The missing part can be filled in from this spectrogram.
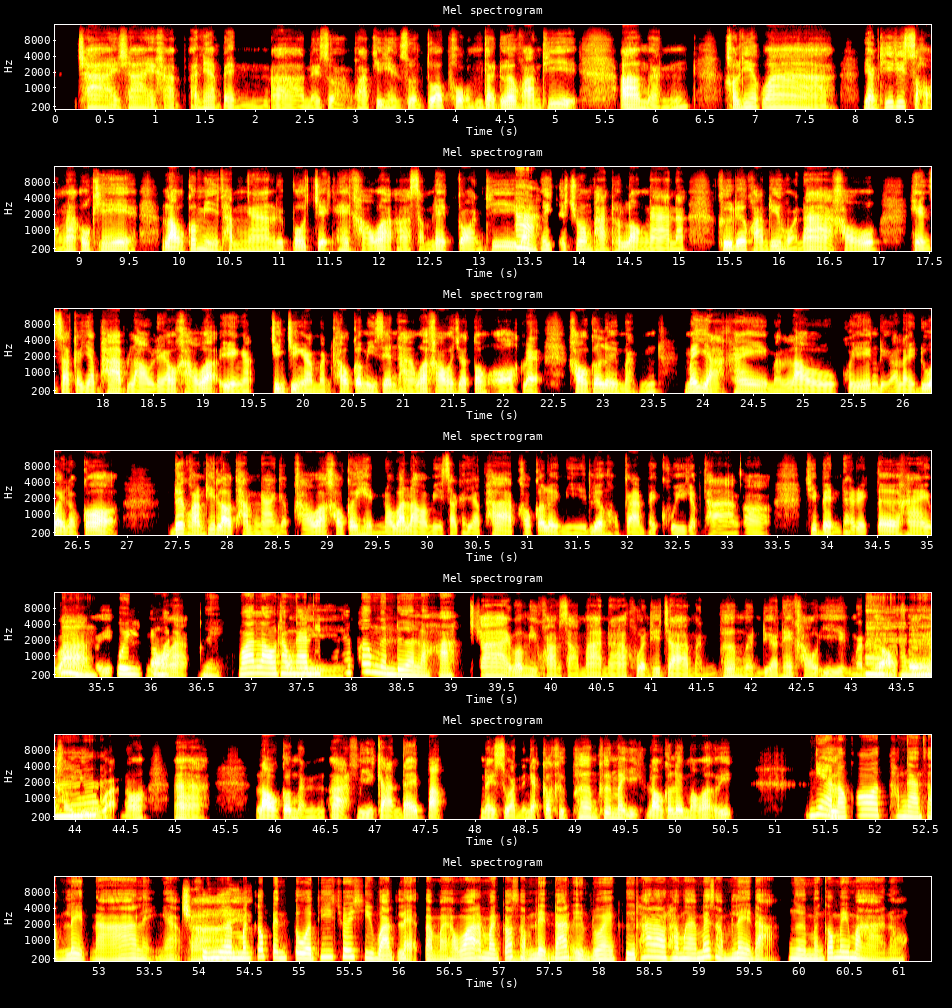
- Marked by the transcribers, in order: other background noise; drawn out: "อา"; in English: "offer"
- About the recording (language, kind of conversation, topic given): Thai, podcast, คุณวัดความสำเร็จด้วยเงินเพียงอย่างเดียวหรือเปล่า?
